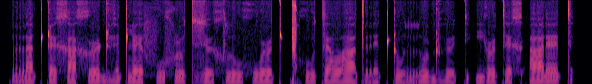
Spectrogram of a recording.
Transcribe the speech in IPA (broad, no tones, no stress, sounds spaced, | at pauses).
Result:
r a t ʈ ɛ x a x ə˞ ɖʱ ɛ t ɳ ɛ f u x ɭ u t z ø x l u x w ə˞ t ǁʰ u t ɛ lˠ a t r ɛ t ʈ u r u ɖʱ ø t | j ə˞ t ɛ x ʔ a ɾ ɛ t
